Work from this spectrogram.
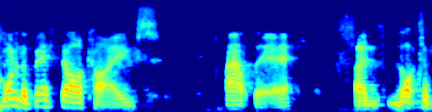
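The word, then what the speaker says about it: arXiv: website which is o it's called archive but it's spelled AR that that has all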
